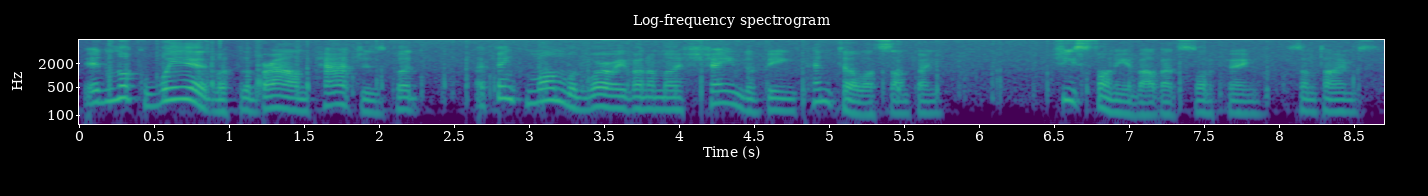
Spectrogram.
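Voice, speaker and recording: A man's voice: mid-range voice, sing-song, normal speed, a little hiss or hum, pitched above the performer's own voice, lightly acted, poor audio. A man voicing a young, earnest, slightly defensive colt pony in a storybook reading. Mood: earnest, unsure. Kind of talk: storybook character dialogue.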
